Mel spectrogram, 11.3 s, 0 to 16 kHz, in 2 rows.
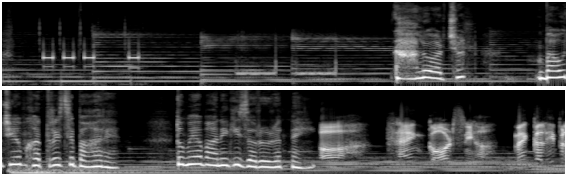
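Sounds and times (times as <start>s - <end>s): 
bright tonal musical backing: 0.2s - 11.2s
phone keypad beeps as a woman dials a call: 0.4s - 1.4s
speech: 4.2s - 11.2s.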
